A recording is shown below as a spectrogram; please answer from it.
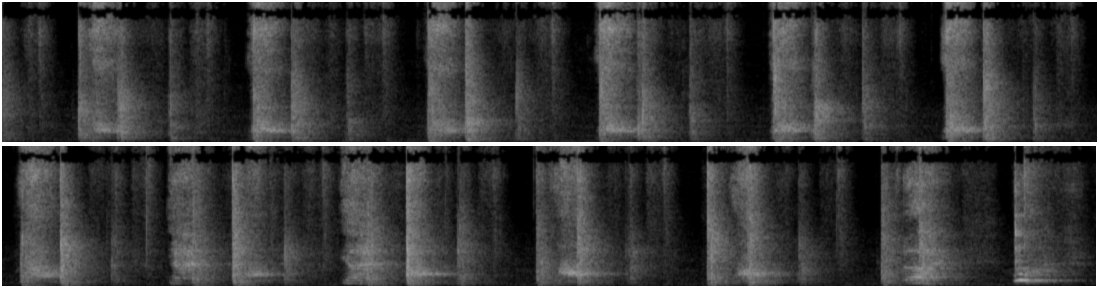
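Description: Kettlebell snatch jumps on a concrete garage floor: twelve landings, about one every two seconds, each a thump followed by a hard exhale.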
